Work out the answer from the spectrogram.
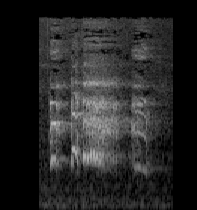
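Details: Wild junglefowl crowing: a single loud, harmonic crow of about two seconds, rising into a sustained middle section and ending in a drawn-out, falling final note. The background is quiet.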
